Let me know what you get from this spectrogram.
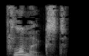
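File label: "flummoxed", British English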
